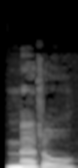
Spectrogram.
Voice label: "mettle", American; AmericanBritish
